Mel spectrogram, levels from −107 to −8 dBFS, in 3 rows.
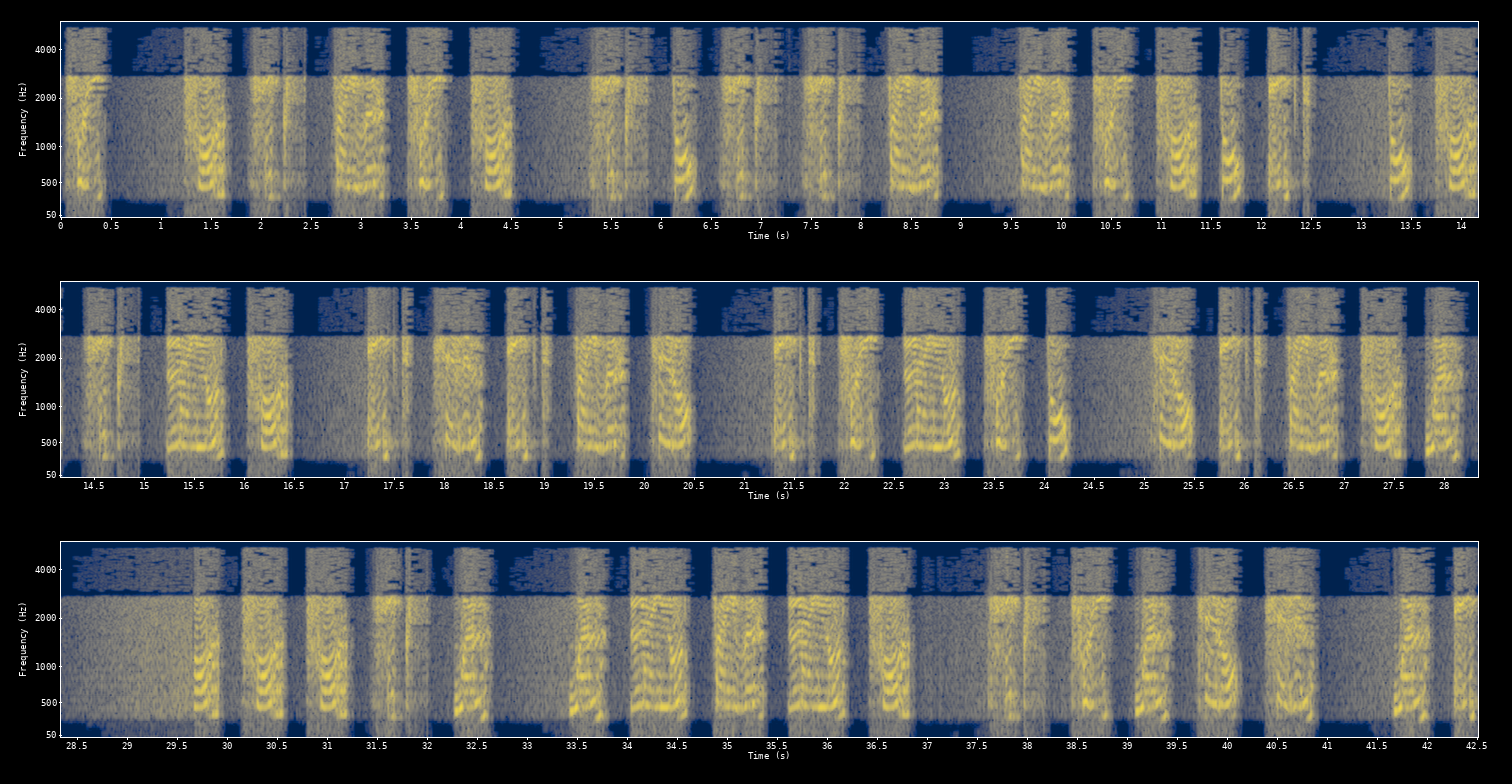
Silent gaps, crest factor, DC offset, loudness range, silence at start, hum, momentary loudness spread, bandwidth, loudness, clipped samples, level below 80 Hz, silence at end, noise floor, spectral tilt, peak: none; 14 dB; under 0.1%; 3 LU; 0.05 s; none; 9 LU; 5.8 kHz; -19 LUFS; under 0.1%; -62 dBFS; 0 s; -53 dBFS; -4 dB/octave; -6 dBFS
